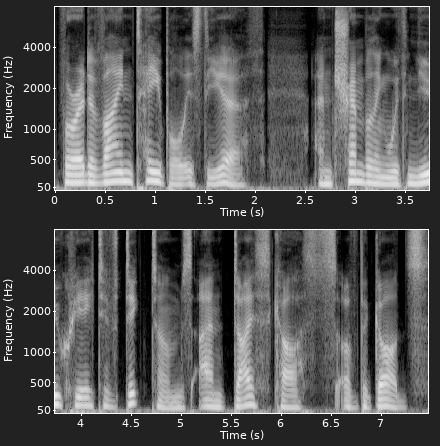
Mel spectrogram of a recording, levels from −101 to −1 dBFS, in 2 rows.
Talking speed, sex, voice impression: 150 wpm, male, masculine, adult-like, tensed, powerful, clear, slightly raspy, slightly cool, intellectual, friendly, wild, lively, slightly intense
